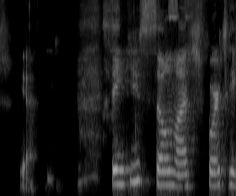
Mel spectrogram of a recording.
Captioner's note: laughing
